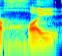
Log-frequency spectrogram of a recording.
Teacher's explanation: خو کو موٹا ادا کریں گے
